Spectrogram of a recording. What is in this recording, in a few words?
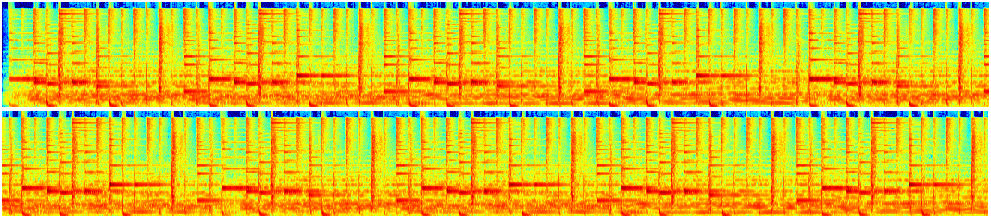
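romantic music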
